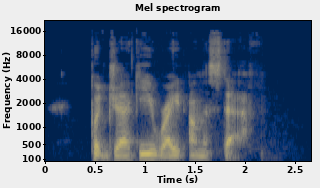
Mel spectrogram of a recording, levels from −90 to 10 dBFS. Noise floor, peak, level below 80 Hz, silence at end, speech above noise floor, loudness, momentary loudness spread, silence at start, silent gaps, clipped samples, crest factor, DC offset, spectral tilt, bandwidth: -63 dBFS; -4 dBFS; -62 dBFS; 0.6 s; 43 dB; -20 LUFS; 8 LU; 0.45 s; none; under 0.1%; 18 dB; under 0.1%; -4 dB/octave; 16 kHz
